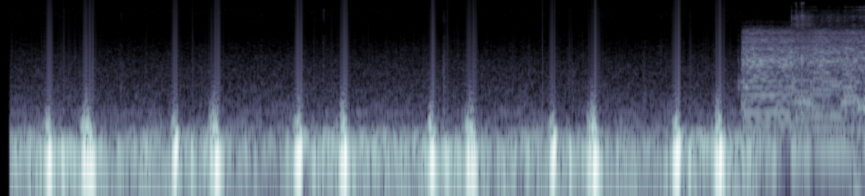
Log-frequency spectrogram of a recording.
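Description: Heartbeat sound effect: six slow double thumps in a lub-dub rhythm, about one beat every second and a quarter, over a low drone. Near the end it gives way to guitar music.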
